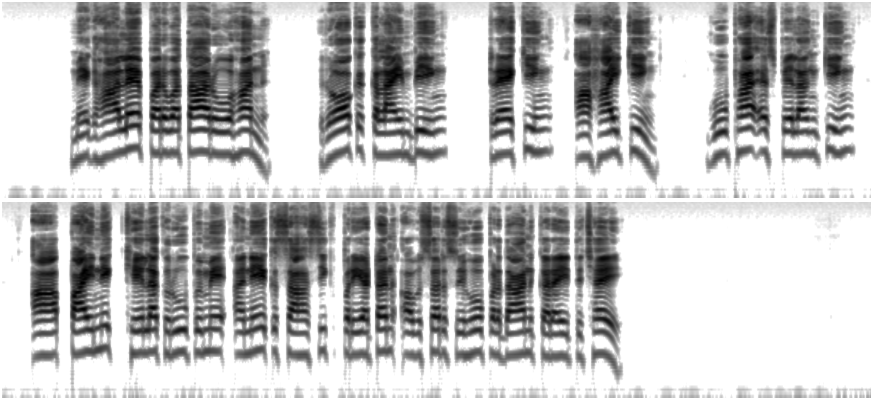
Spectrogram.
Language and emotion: Maithili, neutral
